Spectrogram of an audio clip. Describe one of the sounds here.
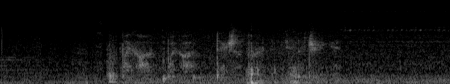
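A woman talks close by, calmly.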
